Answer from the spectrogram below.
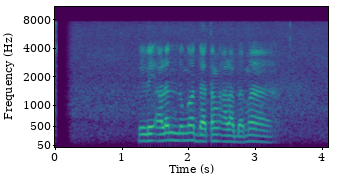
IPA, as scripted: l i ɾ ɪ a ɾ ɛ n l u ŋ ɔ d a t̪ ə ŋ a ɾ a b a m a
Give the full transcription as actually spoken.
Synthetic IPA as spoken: l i l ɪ a l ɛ n l u ŋ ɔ d a t̪ ə ŋ a l a b a m a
